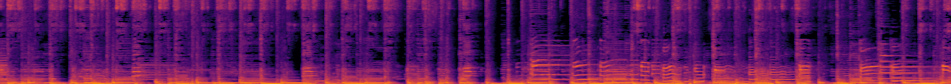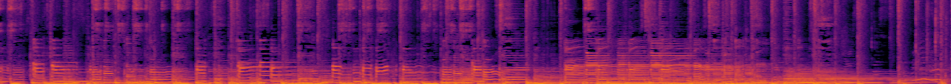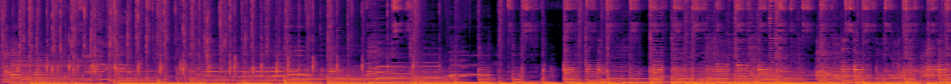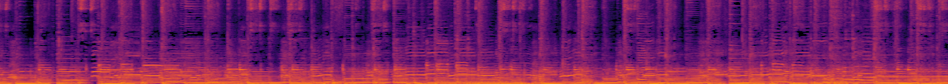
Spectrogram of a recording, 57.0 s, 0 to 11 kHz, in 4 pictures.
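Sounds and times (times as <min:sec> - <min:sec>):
strummed acoustic guitar: 0:00.0 - 0:27.9, 0:28.5 - 0:57.0
bass line: 0:00.0 - 0:57.0
electric guitar lead: 0:00.0 - 0:57.0.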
